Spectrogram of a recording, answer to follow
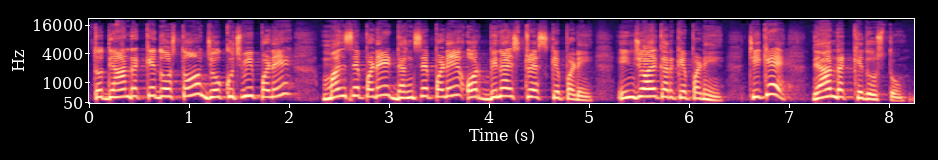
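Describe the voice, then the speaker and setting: Very high-voiced woman tutoring for exams. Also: lively intonation. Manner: encouraging, repeats "ठीक है?" after nearly every phrase; spells out sounds slowly one by one. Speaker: Hindi literature exam tutor. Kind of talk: spoken exam-prep lesson.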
